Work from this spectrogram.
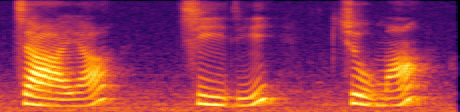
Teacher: The breath carries no vibration of vocal cords. No air passes through the nasal cavity.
